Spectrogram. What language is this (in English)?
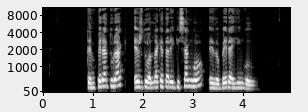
Basque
